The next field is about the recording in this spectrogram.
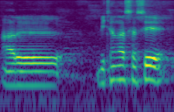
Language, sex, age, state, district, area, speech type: Bodo, male, 45-60, Assam, Baksa, rural, spontaneous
